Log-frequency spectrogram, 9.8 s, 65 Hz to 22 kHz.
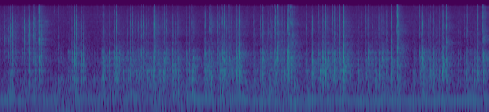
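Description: Fingertips and nails tap quickly across the front and sides of a large green plastic water pitcher with a lid, partly filled with water. The result is a dense, uneven run of short, hollow plastic clicks and knocks, centered around 1.1 kHz with bright nail ticks. A faint steady low hum sits underneath throughout.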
